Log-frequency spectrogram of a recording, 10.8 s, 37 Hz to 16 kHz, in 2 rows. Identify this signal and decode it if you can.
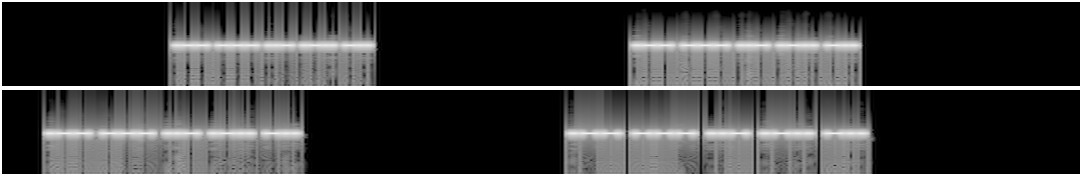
Morse code, heard as a keyed tone, about 58 wpm, 700 Hz. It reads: WOULD WOULD WOULD WOULD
